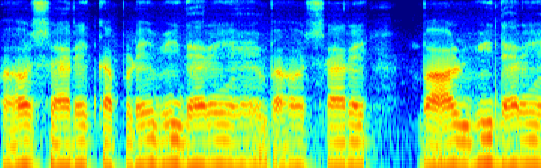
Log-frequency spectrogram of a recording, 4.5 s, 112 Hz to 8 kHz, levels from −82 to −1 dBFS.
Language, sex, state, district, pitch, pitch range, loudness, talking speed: Hindi, male, Uttar Pradesh, Lucknow, 110 Hz, 105-110 Hz, -20 LUFS, 160 wpm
